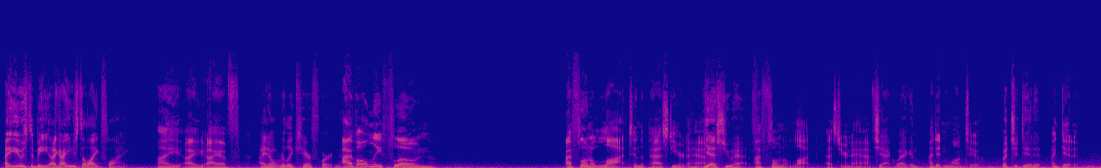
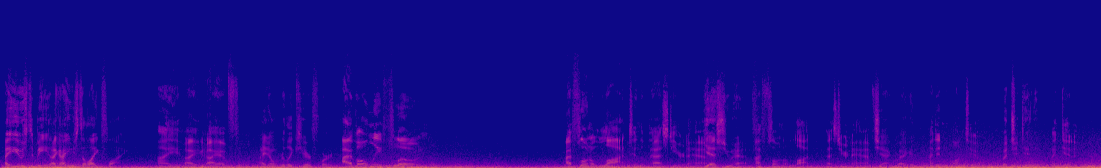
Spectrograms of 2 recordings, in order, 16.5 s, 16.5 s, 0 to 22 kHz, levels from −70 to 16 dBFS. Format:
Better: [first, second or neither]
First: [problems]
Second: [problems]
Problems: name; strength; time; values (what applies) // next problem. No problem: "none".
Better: first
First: low rumble; faint; throughout; 20 dB below the speech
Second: low rumble; loud; throughout; 3 dB below the speech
